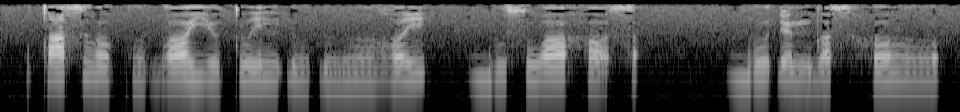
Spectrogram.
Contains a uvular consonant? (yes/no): yes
